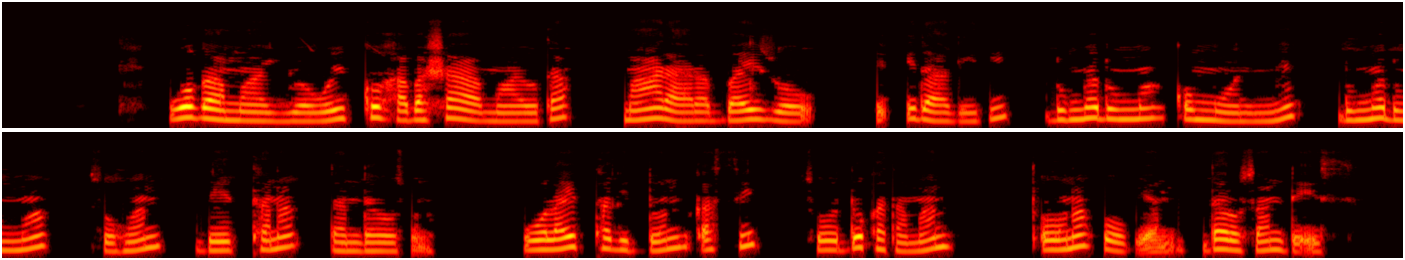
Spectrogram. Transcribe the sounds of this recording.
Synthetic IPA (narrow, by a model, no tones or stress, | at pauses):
wɔɡaːmaːjːʊwaːwɔjkːɔhɐbɐʃaːmaːjɔt̪ɐ | maːɾaːɾɐbɐjzʊwɐw | ɪʔʼːɪd̪aːɡe̞ːt̪ɪ | d̪ʊmːɐd̪ʊmːɐkʼɔmːʊwɐnɪnːɛ | d̪ʊmːɐd̪ʊmːɐ | sɔɦʊwɐn | be̞ːt̪ʰːɐnɐd̪̥ɐnd̪ɐjo̞ːsɔ̰nɐ | wɔlɐjt̪ːɐɡɪd̪ːɔnkʼɐsːɪ | so̞ːd̪ːɔkɐt̪ɐmɐn | t̪ʼo̞ːnɐfo̞ːpʼɪ̰jɐ̰nd̪ɐɾɔsɐnd̪ɛʔḛːs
